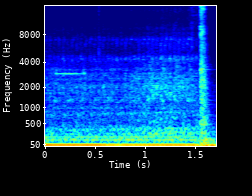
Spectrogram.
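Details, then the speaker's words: 2022 John Deere 5065E tractor starting on a 92-degree day, with clutch and brake in and AC and lights off: the diesel fires and runs with a deep, even rumble, then a single thump. This is a normal start. "You know, starters take quite a bit of juice, so you turn your key, let's fire it up."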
